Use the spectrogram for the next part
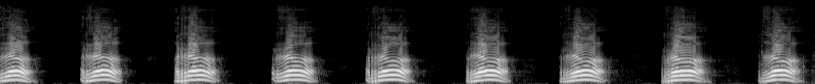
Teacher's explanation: लुढ़कते हुए और सीधे ऊपर वाले मसूड़े में जाकर के ये लगती है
